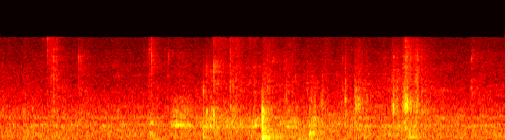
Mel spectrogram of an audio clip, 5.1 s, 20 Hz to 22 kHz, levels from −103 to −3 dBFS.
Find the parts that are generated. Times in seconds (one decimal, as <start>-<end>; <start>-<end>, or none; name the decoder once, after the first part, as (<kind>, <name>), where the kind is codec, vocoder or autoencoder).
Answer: 0.0-2.6 (vocoder, Vocos); 4.2-5.1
